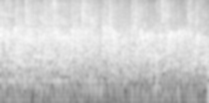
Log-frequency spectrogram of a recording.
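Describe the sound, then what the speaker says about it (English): Dense, steady applause from an audience at a university science demonstration lecture, many hands clapping together close and loud with no pauses. "so give them all a round of applause"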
